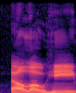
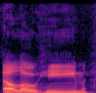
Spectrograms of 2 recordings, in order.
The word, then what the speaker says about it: Elohim: And so Elohim, you actually literally leave that silent. You don't pronounce it. It's Elohim.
